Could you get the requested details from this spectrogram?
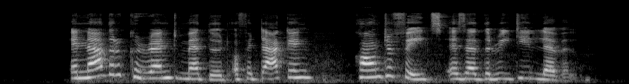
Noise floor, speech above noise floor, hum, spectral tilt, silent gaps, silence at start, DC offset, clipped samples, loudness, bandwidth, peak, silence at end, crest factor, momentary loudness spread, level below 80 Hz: -74 dBFS; 56 dB; none; -3 dB/octave; none; 0.7 s; under 0.1%; under 0.1%; -19 LUFS; 12 kHz; -2 dBFS; 0.4 s; 18 dB; 11 LU; -70 dBFS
